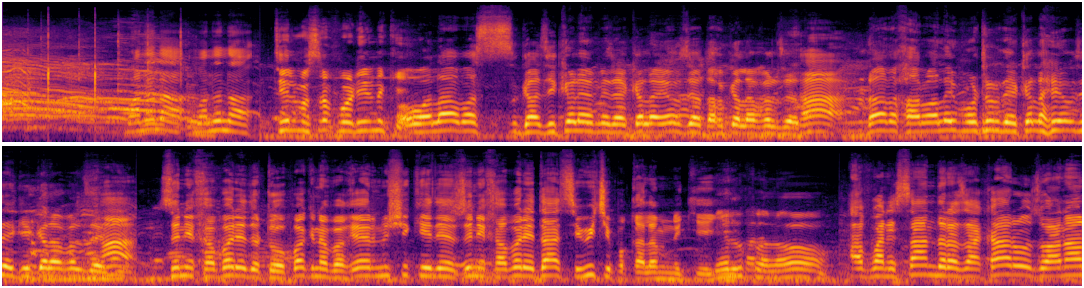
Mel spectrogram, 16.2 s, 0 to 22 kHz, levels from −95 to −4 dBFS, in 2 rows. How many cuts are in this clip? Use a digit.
3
